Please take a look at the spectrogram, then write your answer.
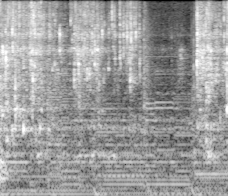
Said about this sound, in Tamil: நான் இப்போ ஒரு அரை கப் தண்ணி சேர்த்துருக்குறேன்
